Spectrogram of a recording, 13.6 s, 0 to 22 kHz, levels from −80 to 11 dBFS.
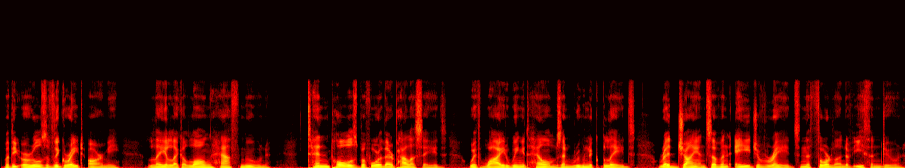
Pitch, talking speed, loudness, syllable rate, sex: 115 Hz, 165 wpm, -17 LUFS, 4.4 syllables/s, male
